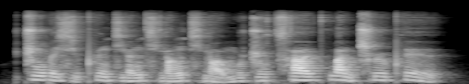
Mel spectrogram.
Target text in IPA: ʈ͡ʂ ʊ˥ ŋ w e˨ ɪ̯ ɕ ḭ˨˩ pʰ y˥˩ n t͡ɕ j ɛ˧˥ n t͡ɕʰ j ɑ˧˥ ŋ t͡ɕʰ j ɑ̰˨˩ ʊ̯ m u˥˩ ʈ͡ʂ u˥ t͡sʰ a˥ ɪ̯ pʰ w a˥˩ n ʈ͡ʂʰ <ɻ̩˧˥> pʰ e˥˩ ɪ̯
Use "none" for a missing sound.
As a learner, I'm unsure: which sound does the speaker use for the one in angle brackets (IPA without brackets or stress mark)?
ɻ̩˥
